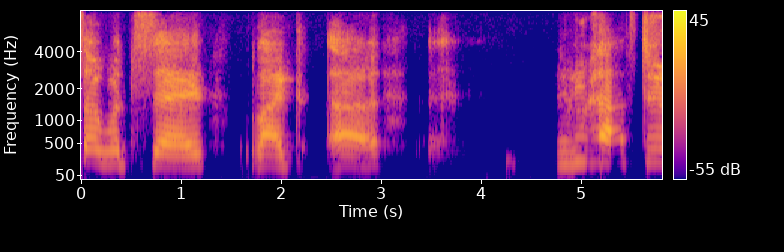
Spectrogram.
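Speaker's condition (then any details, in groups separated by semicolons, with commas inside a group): Cerebral palsy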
